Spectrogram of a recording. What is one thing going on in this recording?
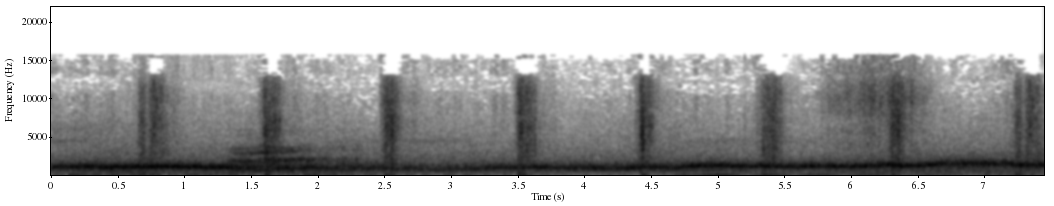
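Wind rushes steadily past a gliding eagle.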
